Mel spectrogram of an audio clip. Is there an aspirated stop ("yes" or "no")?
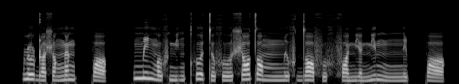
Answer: yes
